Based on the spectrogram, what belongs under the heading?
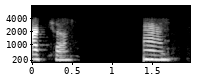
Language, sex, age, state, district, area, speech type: Bengali, female, 60+, West Bengal, Purba Medinipur, rural, conversation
